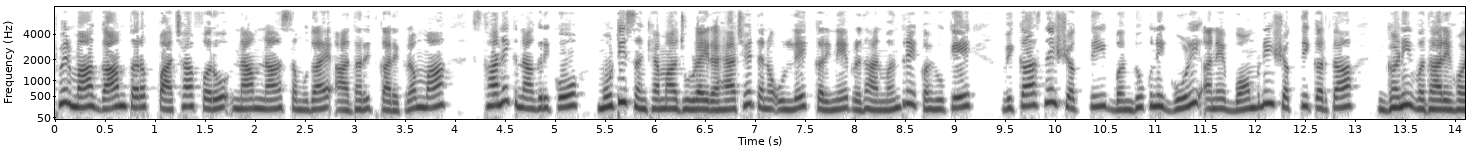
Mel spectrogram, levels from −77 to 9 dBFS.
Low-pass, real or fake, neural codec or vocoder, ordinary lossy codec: 7.2 kHz; real; none; none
